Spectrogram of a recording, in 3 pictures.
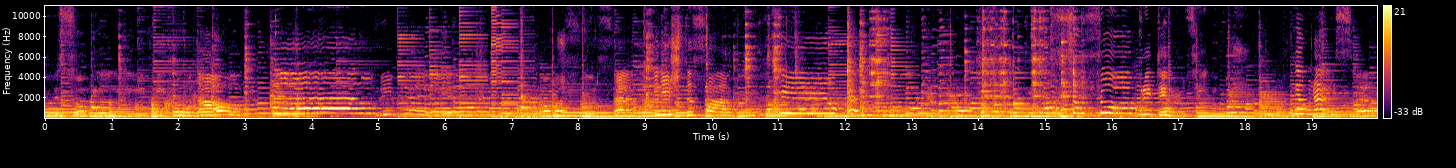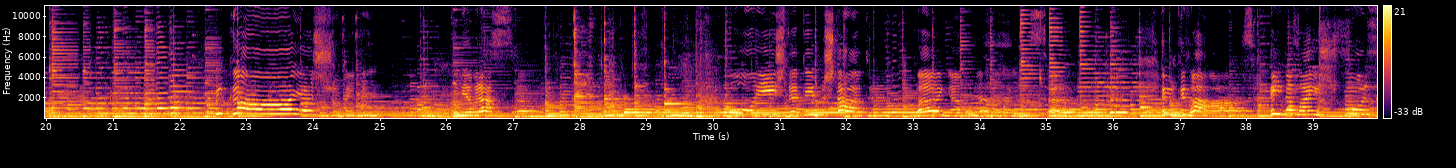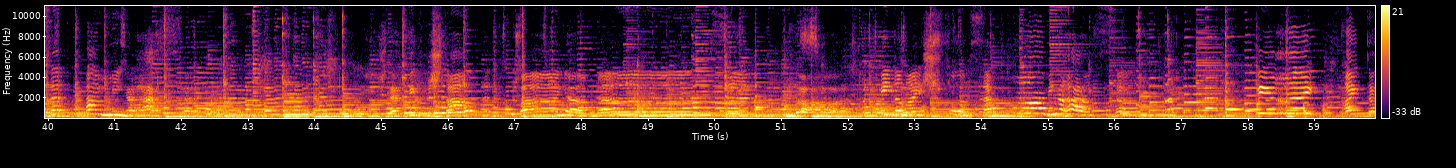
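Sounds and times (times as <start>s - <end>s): woman singing: 0.0s - 28.5s, 29.6s - 59.9s
plucked acoustic guitars: 0.0s - 59.9s.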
